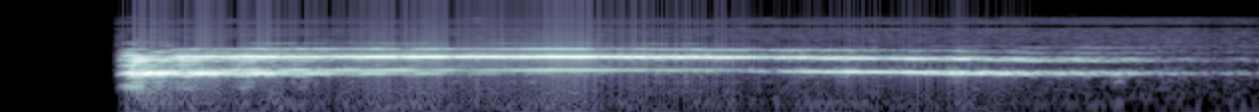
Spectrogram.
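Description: A wolf gives one long, steady howl that holds its pitch and then sinks and fades.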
